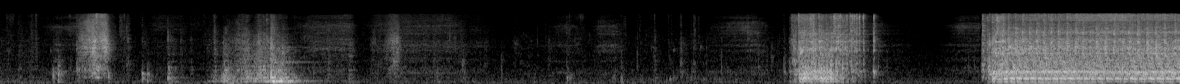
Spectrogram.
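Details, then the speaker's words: Husqvarna 142 e-series chainsaw, a few years old, revived after sitting with stale gas: carburetor cleaned, fresh premix, idle adjusted; a few sputtering pulls on choke, then it catches and holds a steady high buzzing run, starting and running normally. "so I had messed around with the idol a bit when when I took the carburetor off but you guys could see it starts"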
